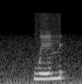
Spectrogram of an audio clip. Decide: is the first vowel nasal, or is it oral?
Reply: oral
